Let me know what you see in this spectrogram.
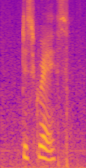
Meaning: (noun) 1. The condition of being out of favor; loss of favor, regard, or respect 2. The state of being dishonored, or covered with shame
- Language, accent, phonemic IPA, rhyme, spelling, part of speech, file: English, US, /dɪsˈɡɹeɪs/, -eɪs, disgrace, noun / verb, En-us-disgrace.ogg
